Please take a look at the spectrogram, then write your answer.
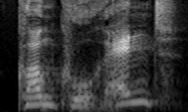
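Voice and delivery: loud, drawn-out questioning rise; baffled. A narrator's reading. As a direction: echo the word in slow disbelief. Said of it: "war Herr Fuchs verblüfft".

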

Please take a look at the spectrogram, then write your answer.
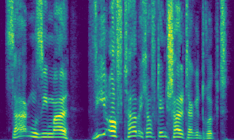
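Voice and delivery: fox asking. Acted. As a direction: ask as the worried fox. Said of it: "erkundigte sich der Fuchs".

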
